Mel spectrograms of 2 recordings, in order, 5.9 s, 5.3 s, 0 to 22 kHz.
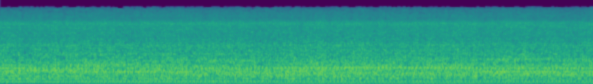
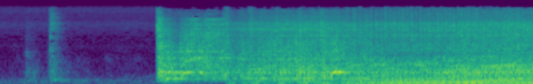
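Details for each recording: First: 1974 Cushman Truckster after a wiring fix and a cold start with a pressurised fuel tank: a steady, even idle with a smooth, unchanging beat and no knocks or misses, running normally. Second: 1974 Cushman Truckster cold start after a wiring fix, with the fuel tank pressurised by air compressor: the engine catches and runs lumpily, but the fuel pump still isn't pumping fuel into the filter, a fuel starvation problem.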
